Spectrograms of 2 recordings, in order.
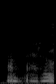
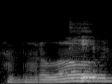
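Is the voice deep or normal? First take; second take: normal; deep. First: It is said in a normal voice. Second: It is said in a deep voice.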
